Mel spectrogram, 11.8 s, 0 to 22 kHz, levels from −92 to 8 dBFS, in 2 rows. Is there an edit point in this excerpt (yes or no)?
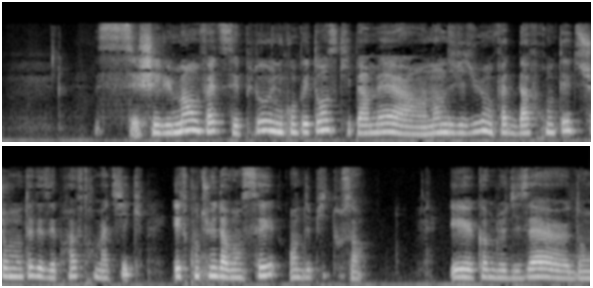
yes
